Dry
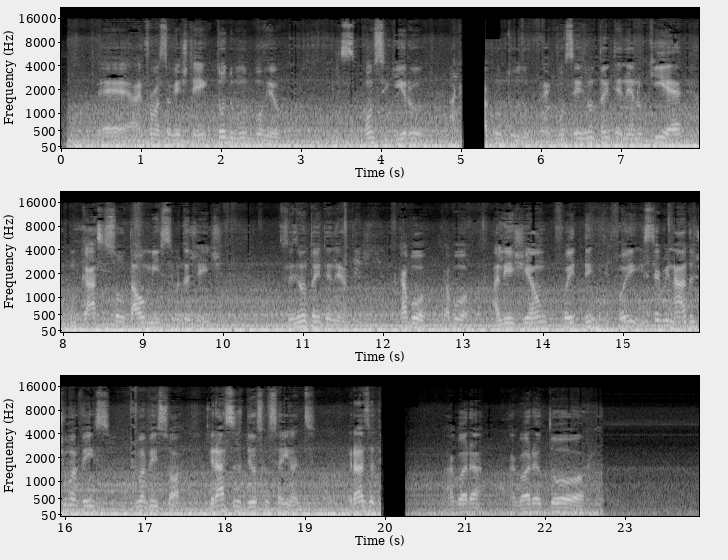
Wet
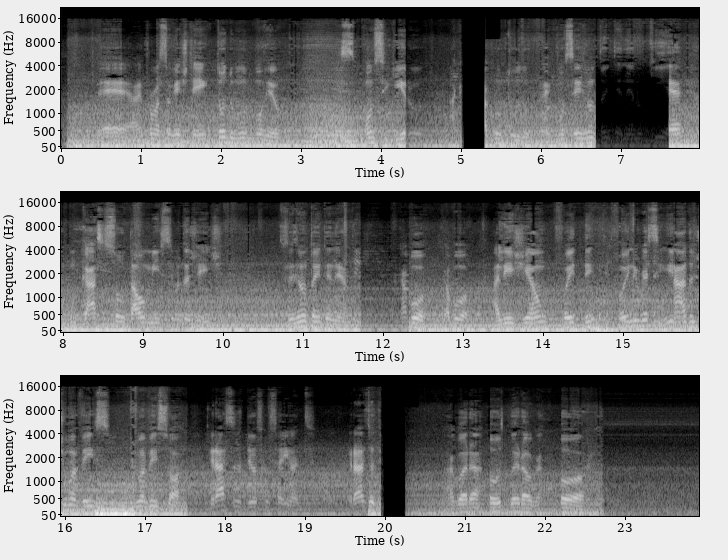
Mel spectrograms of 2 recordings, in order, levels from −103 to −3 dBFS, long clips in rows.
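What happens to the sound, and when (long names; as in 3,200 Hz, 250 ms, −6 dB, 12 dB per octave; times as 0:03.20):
0:00.75–0:01.19: low-pass filter 1,300 Hz 6 dB per octave
0:02.98–0:03.47: thrown reverb, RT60 1.3 s, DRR −8 dB
0:04.30–0:05.59: fade in, from −19.5 dB
0:06.67–0:07.60: inverse Chebyshev high-pass filter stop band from 2,500 Hz, stop band 50 dB
0:08.83–0:09.59: bass and treble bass −6 dB, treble −3 dB
0:11.71–0:12.32: tuned comb filter 320 Hz, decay 0.33 s, mix 80%
0:12.97–0:13.44: high-shelf EQ 4,200 Hz −11 dB
0:15.07–0:15.62: reverse
0:16.37–0:16.87: low-shelf EQ 410 Hz +12 dB
0:17.52–0:19.79: three-way crossover with the lows and the highs turned down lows −18 dB, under 590 Hz, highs −16 dB, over 2,700 Hz
0:21.31–0:22.20: reverse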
